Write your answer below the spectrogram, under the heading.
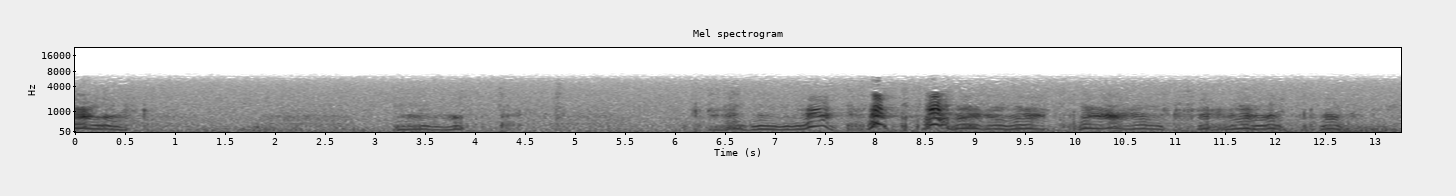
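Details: Two Siberian Huskies play fighting out on the heath: deep, rough, wavering growls come in bursts, a short one at the start, another near four seconds, then a longer tussle of rumbling, rising and falling growls with a few sharper yelps.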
